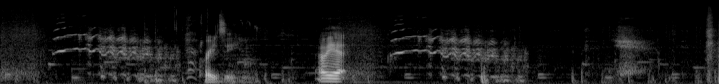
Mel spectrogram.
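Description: A horse in the video game Breath of the Wild gives loud whinnies and snorts, with hoof clip-clop in between, while a player talks over it.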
